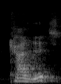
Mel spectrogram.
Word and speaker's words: Caillit: Caillit, 2 syllables. Caillit always has 2 syllables in all Manx texts that I've ever seen. So I don't know where the idea of pronouncing it in 1 syllable came from.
